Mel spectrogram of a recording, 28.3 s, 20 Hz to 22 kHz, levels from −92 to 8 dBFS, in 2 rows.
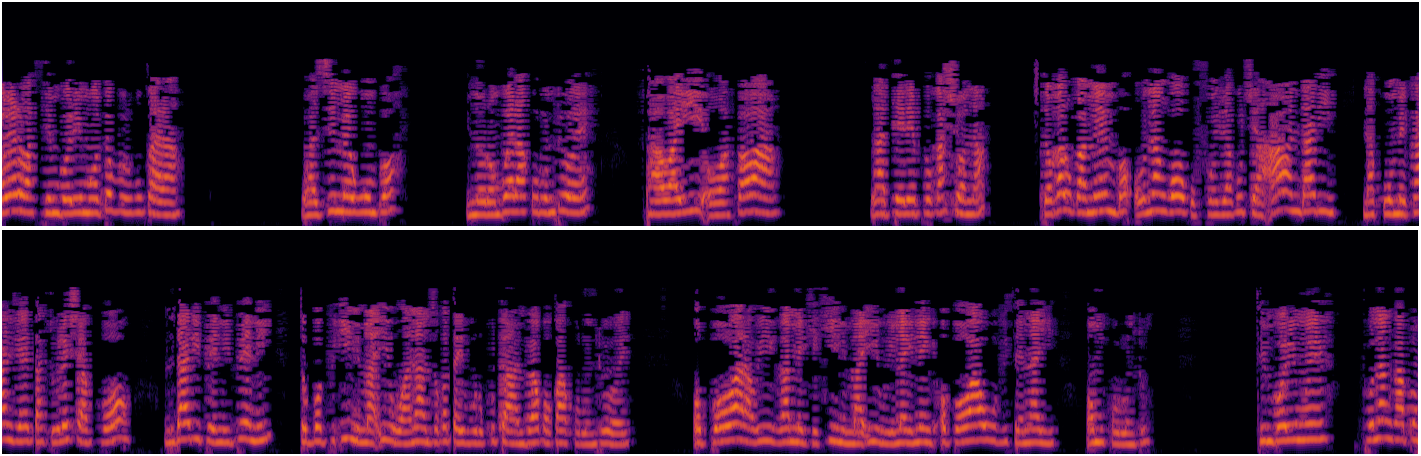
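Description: AAC compression runs throughout, likely from AAC-LC at a very low bitrate, which fits something near 12 kbps. Nothing survives above 7.7 kHz, leaving the speech dull, and coarse quantisation causes heavy smearing, with a warbling, fizzy texture on sustained sounds and sibilants.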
